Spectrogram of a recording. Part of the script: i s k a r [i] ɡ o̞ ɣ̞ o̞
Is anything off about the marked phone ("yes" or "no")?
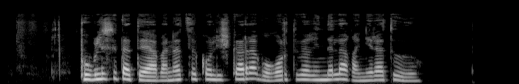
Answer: yes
